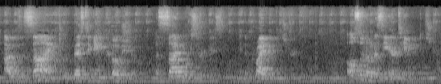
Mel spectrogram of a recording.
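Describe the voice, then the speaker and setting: An earnest stage detective acted by a man confides in the audience with swooping, theatrical delivery. The voice rings through an echoey theater, picked up from far off, under loud music. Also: on the high side, animated, a little fast, lightly acted. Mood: confiding. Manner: declamatory, addresses audience directly.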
